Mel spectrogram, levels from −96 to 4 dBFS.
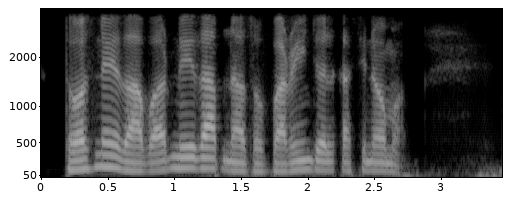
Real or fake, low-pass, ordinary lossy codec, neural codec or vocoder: fake; 3.6 kHz; none; codec, 16 kHz, 1 kbps, X-Codec, WavLM features, trained on Multilingual LibriSpeech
